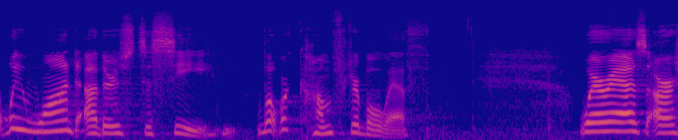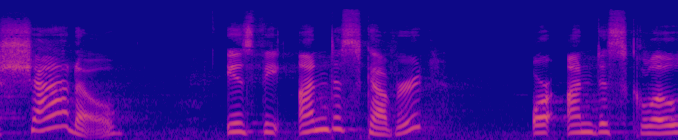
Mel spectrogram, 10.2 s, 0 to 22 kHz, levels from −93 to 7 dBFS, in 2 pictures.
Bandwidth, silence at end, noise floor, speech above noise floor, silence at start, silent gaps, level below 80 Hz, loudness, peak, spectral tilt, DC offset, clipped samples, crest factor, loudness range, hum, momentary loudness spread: 16.5 kHz; 0 s; -78 dBFS; 35 dB; 0 s; none; -82 dBFS; -43 LUFS; -24 dBFS; -2.5 dB/octave; under 0.1%; under 0.1%; 20 dB; 8 LU; none; 17 LU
